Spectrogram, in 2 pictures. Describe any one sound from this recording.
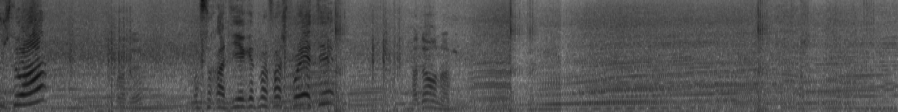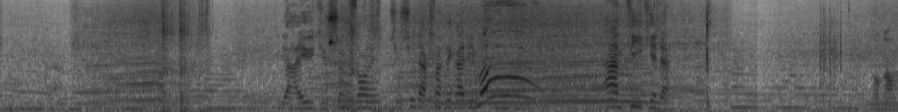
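A car engine revs up through the gears and hums steadily.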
